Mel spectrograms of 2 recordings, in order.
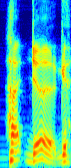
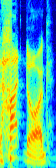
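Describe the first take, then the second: First: It is said in a French accent. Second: It is said in a plain American accent.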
